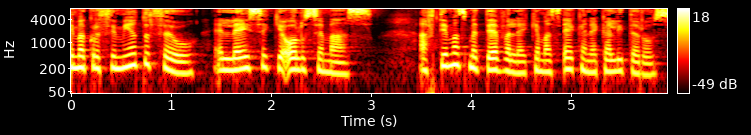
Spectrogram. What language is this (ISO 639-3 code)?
ell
